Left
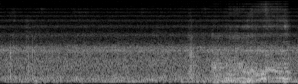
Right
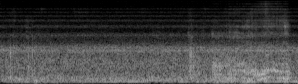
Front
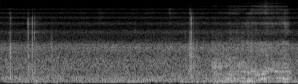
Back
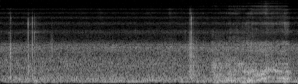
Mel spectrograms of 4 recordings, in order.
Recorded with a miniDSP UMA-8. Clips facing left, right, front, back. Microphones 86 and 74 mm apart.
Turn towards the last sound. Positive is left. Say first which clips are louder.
# right 1 dB, even
turn(degrees=90)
